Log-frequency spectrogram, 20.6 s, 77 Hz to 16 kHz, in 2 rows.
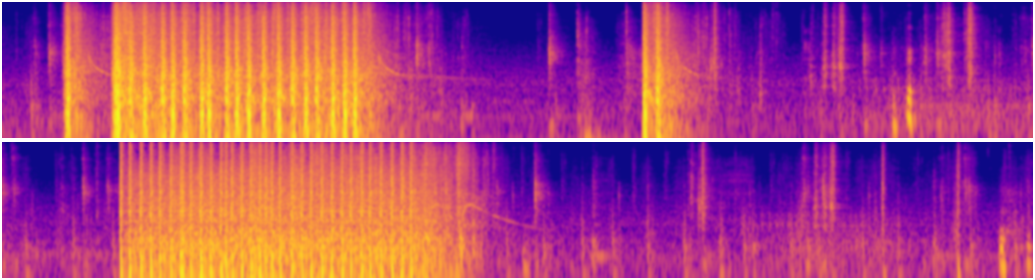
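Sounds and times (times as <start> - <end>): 
automatic AK assault rifle fire in a video game: 0.6 - 4.2, 6.4 - 7.1, 11.5 - 15.0.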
